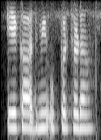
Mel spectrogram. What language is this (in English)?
Hindi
